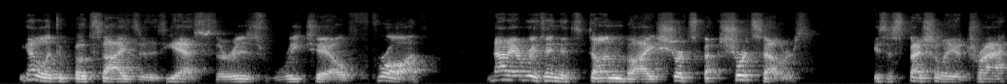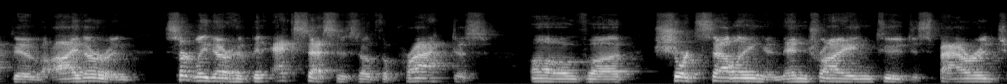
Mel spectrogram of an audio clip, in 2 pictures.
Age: 50-69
